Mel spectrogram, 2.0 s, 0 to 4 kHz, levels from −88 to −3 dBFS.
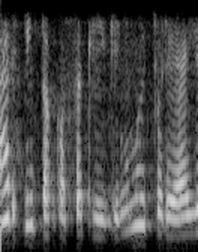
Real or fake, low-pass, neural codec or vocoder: fake; 3.6 kHz; codec, 16 kHz in and 24 kHz out, 2.2 kbps, FireRedTTS-2 codec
